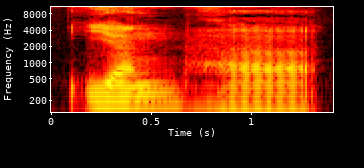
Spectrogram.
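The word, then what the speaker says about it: ينهى: Yan nun sukun berhadapan dengan salah satu huruf izhar, di sini huruf H. Maka cara membaca nun sukunnya itu harus dijelaskan ya. Yan ha. Ketika diwakofkan maka haknya dipanjangkan 2 harokat dihukumi mad tabi'i. Yan ha, seperti itu.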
